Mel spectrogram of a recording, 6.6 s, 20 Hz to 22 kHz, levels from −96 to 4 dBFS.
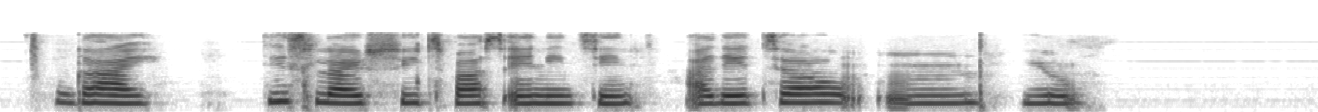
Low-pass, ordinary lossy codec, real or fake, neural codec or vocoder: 7.2 kHz; none; fake; vocoder, 22.05 kHz, 80 mel bands, HiFi-GAN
